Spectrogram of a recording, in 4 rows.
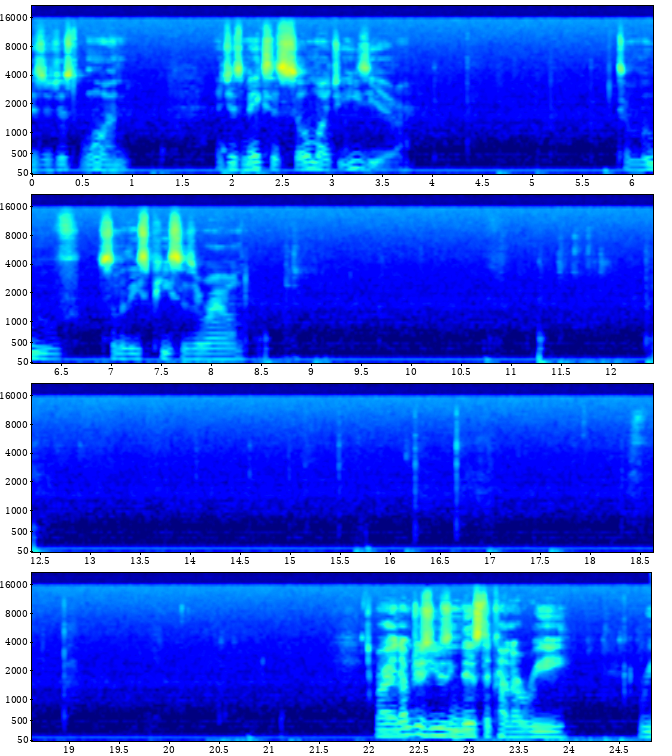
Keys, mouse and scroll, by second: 0.1 click, 1.9 ], 2.1 ], 2.2 ], 2.4 click, 3.1 click, 3.6 click, 4.0 click, 4.3 click, 5.1 click, 5.6 click, 5.9 click, 7.4-8.1 typing, 8.3 click, 8.7 click, 9.6 click, 10.2 click, 11.5-12.0 typing, 12.3 click, 14.0 click, 14.6 click, 14.9 click, 15.5 shift+click, 16.2 alt+click, 16.6 click, 18.3 alt+click, 18.9 click, 20.4 [, 20.5 [, 20.7 [, 20.8 [, 22.1-24.7 typing, 22.7 click, 23.7 click.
